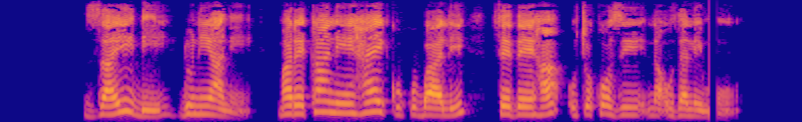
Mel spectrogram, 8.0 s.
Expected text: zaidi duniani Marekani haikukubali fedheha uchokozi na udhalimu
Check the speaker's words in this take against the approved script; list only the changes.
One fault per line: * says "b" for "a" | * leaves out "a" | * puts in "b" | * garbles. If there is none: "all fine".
all fine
